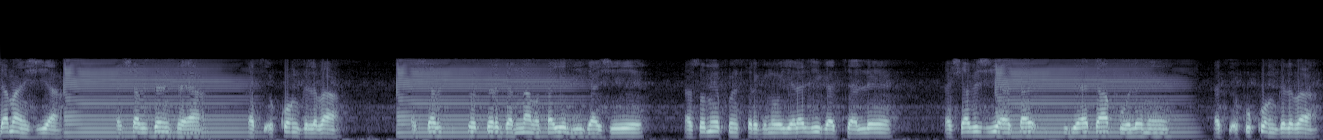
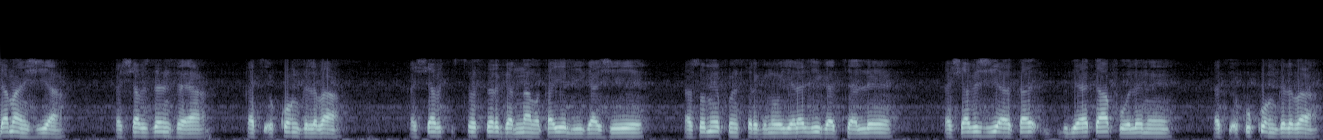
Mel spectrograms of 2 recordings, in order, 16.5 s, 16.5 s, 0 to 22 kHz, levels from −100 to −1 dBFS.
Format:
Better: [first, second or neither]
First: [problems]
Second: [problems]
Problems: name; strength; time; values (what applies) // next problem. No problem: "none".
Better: second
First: background sound (Wind instrument, woodwind instrument); 12 dB below the speech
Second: none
